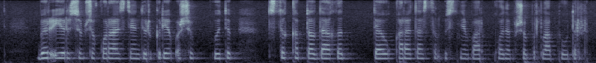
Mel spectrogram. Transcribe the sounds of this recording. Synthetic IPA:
bɪɾʏjɾɪʃɪmʃɪqʰoɾɑɪst̪end̪ɵɾkʲɪɾe̞pʊʃəp̚wɵt̪ɪp̚t̪ʰʏ̥st̪ɪk̚ʲqʰɑp̚t̪ɑlˠd̪ɑʁə | d̪̥æwqʰɑɾɑt̪ɑst̪əɴʏst̪ɪne̞bɑɾəp̚qʰo̞nəpʒ̥əbəɾlˠɑp̪̚wot̪əɾ

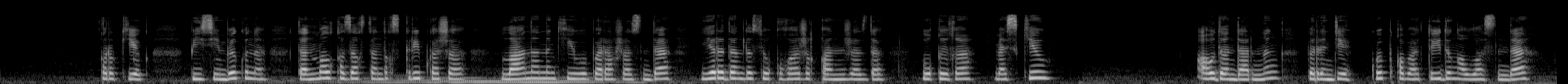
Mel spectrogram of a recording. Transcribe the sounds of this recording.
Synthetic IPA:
qʰʊɾkjekb̥ejse̞mbɪkʲʰʏnɪt̪ʰɑnəmɑlˠqʰɑzɑqst̪ɑnd̪əqskrijp̚kaʃəlˠananəɴkʲʰewɪpʰɑɾɑqʃɑsənd̪ɑje̞ɾɑd̪ɑmd̪əsoqəʁɑʒəqːɑnənʒɑzd̪ə | wo̞qijʁɑ | mæskʲe̞w | ɑwd̪ɑnd̪ɑɾənəɴbɪɾɪnd̪e̞kʲʰɵpqʰɑbɑt̪ːəʏjd̪ɪŋɑwlˠɑsənd̪ɑ

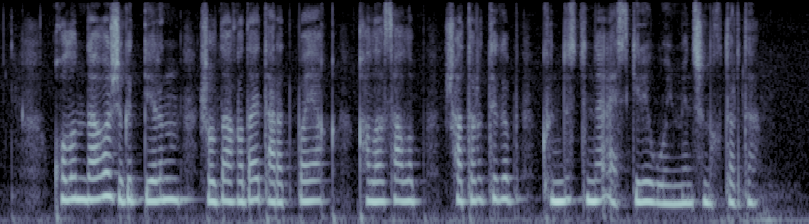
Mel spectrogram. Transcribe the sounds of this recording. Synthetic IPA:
qʰo̞lˠənd̪ɑʁəʒɪɡʲɪt̪ːe̞ɾɪnʒ̥əlˠd̪ɑʁəd̪ɑjt̪ʰɑɾɑt̪pɑjɑqʰːɑlˠɑsɑlˠəp̚ʃɑt̪əɾət̪ʰɪɡʲɪpkʲʰʏnd̪ɪz̥t̪ʰʏnɪʔæskʲe̞ɾijwo̞jəme̞nʃənəqt̪əɾd̪ə

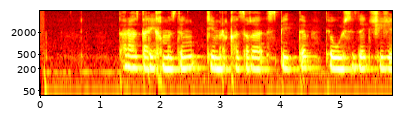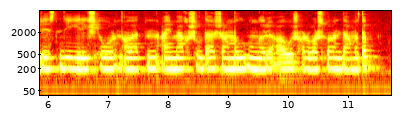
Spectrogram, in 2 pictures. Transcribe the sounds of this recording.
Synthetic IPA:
t̪ʰɑɾɑzt̪ʰɑɾijχəməzd̪əɴt̪ʰe̞mɪɾqʰɑzəʁəɪspet̪ːɪt̪ʰæwe̞lsɪzd̪ɪkʃeʒeɾe̞sɪnd̪e̞je̞ɾe̞kʃe̞wo̞ɾənɑlˠɑt̪ənɑ̰jmɑqʒ̥əlˠd̪ɑʒɑmbəlˠwɵŋɪɾɪʔɑ̰wəlˠʃɑɾuɑʃəlˠəʁənd̪ɑmət̪əp̚

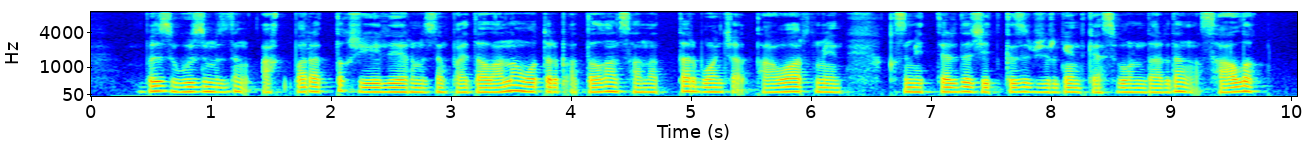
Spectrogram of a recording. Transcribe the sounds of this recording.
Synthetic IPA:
bɪzwɵzɪmɪzd̪ɪŋɑq̚pɑɾɑt̪ːəqʒije̞le̞ɾɪmɪzd̪ɪŋpʰɑjd̪ɑlˠɑnəwo̞t̪əɾəpɑ̰t̪ɑlˠʁɑnsɑnɑt̪ːɑɾbo̞jənʃɑ̰t̪ʰɑwɑɾme̞nqʰəzme̞t̪ːe̞ɾd̪ɪʒe̞t̪kʲɪzɪpʒʏɾɡʲe̞ŋkʲʰæsɪpo̞ɾənd̪ɑɾd̪əɴsɑlˠəq̚

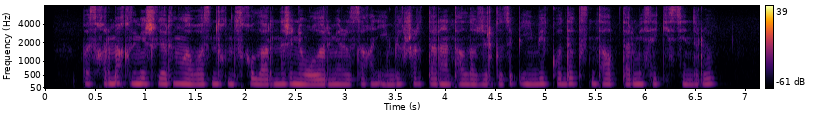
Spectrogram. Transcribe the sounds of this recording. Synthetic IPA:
b̥ɑsqɑɾmɑqʰəzme̞t̪ʃɪle̞ɾd̪ɪŋlˠɑwɑzəmd̪əqnʊsqɑwlˠɑɾənɑʒæne̞wo̞lˠɑɾme̞nʒɑsɑʁɑnje̞mbe̞kʃɑɾt̪ːɑɾənɑnt̪ʰɑlˠd̪ɑwʒʏɾɡʲɪzɪpjejmbe̞kʰːo̞d̪e̞kst̪əŋt̪ʰɑlˠɑp̚t̪ɑɾəmeæjkʲʰe̞st̪e̞nd̪ɪɾu

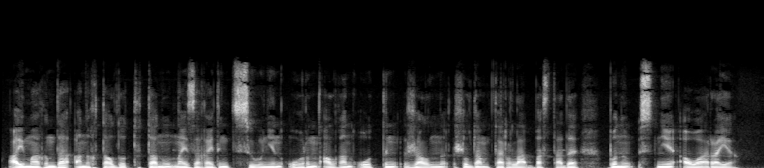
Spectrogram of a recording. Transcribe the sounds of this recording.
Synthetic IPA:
ɑ̰jmɑʁənd̪ɑʔɑnəqt̪ɑlˠd̪ət̪ʰʊ̥t̪ːɑnunɑjzɑʁɑjd̪əɴt̪ʰʏ̥suwɪne̞nwo̞ɾənɑ̰lˠʁɑnwo̞t̪ːəɴʒɑlˠənəʒ̥əlˠd̪ɑmt̪ʰɑɾəlˠɑbɑst̪ɑd̪əbʊnəɴʏst̪ɪne̞ʔɑwɑɾɑjə

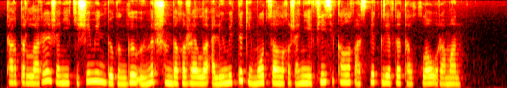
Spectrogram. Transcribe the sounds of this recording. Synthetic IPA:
t̪ʰɑʁd̪əɾlˠɑɾəʒæne̞kʲʰe̞ʃe̞me̞nbʏɡʲɪŋɡʲɪwʔɵmɪɾʃənd̪əʁəʒɑjlˠəʔæle̞wme̞t̪ːɪke̞mo̞t̪sɨjalˠəqʒæne̞fijzʲijkɑlˠəqaspe̞k̚t̪le̞ɾd̪ɪt̪ʰɑlˠqəlˠɑwʊɾɑmɑn

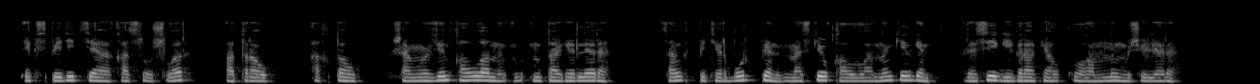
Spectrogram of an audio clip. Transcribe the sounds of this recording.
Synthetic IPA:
e̞kspe̞d̪ʲijt̪sɨjaʁɑqʰɑt̪ə̥suʃəlˠɑɾ | ɑt̪əɾɑw | ɑqt̪ɑw | ʃɑŋwɵze̞ɴqʰɑlˠɑlˠɑɾənəɴənt̪ɑɡʲe̞ɾle̞ɾɪ | saŋkt̪̚pʲe̞t̪ʲe̞rburk̚pe̞nmæskʲe̞wqʰɑlˠɑlˠɑɾənɑŋkʲʰe̞lɡʲe̞n | ɾe̞se̞jɡʲeoɡɾafʲijalˠəqʰoʁɑmənəɴmʏʃe̞le̞ɾɪ

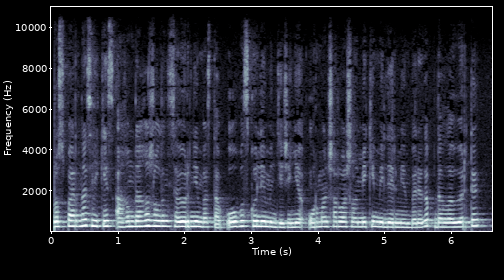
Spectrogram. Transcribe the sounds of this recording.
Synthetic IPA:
ʒ̥o̞spɑɾənɑsæjkʲe̞sɑʁənd̪ɑʁəʒəlˠd̪əɴsæwɪɾɪne̞nbɑst̪ɑpwo̞b̪ˠəskʲʰɵle̞mɪnd̪e̞ʒæne̞wʔo̞ɾmɑnʃɑɾuwɑʃəlˠəme̞kʲe̞me̞le̞ɾɪme̞nbɪɾɪɡʲɪp̚d̪ɑlˠɑwɵɾt̪ɪ

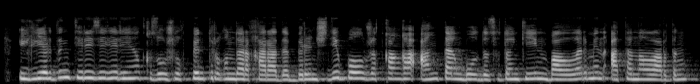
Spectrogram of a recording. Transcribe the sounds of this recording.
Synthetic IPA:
ʏjle̞ɾd̪ɪŋt̪ʰe̞ɾe̞ze̞le̞ɾɪneɴqʰəzuʃəlˠəq̚pe̞nt̪ʰʊɾʁənd̪ɑɾqʰɑɾɑd̪əbɪɾɪnʃɪd̪e̞bo̞lˠəpʒɑt̪̚qɑɴʁɑʔɑɴt̪ʰɑŋbo̞lˠd̪əso̞d̪ɑŋkʲʰe̞jɪnbɑlˠɑlˠɑɾme̞nɑt̪ɑnɑlˠɑɾd̪əɴ

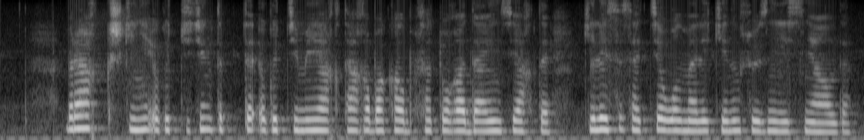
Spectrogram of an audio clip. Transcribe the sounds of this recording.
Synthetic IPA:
bɪɾɑq̚kʲʰɪ̥ʃkʲe̞ne̞ʔʏɡʲɪt̪ːeseŋt̪ʰɪp̚t̪ɪʔʏɡʲɪt̪ːemejɑqt̪ʰɑʁəbɑkʰɑlˠbosɑt̪uʁɑd̪ɑjənsijɑqt̪ə | kʲʰe̞le̞sɪsæt̪ːewo̞lˠmælekʲe̞nɪŋsɵzɪnje̞sɪne̞ɑlˠd̪ə

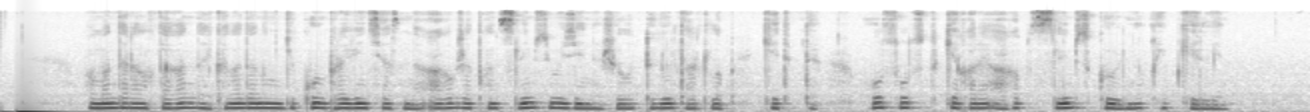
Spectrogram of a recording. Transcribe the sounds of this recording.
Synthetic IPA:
mɑmɑnd̪ɑɾɑnˠəqt̪ɑʁɑnd̪ɑjkʰanad̪ɑnəɴjikonpro̞vʲijnt̪sɨjasənd̪ɑʔɑʁəpʒɑt̪̚qʰɑnslʲimswɵze̞nɪʒəlˠət̪ʰʏɡʲe̞lt̪ʰɑɾt̪əlˠəp | kʲʰe̞t̪ɪ̥p̚t̪ɪ | wo̞lˠso̞lˠt̪ʰʏ̥st̪ɪ̥kʲːe̞qʰɑɾɑjɑʁəpslʲimskʲʰɵlɪneqʰʊjəpkʲʰe̞lɡʲe̞n

